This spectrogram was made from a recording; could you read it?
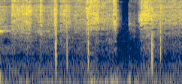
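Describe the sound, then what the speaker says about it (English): A steady hissing spray of brake cleaner on brakes runs almost continuously, broken by a brief pause near the end before resuming, close up with faint clicks underneath. "We're gonna spray all this stuff down."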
